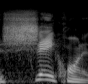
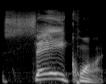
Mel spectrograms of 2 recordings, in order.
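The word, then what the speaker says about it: Saquon: shaquon Barkley people in people on the YouTube says I was saying it wrong I was saying Shaquan is sequan sequan Barkley is the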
